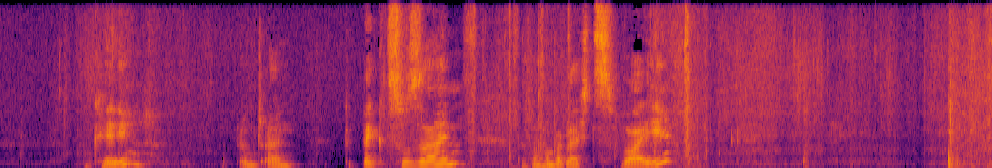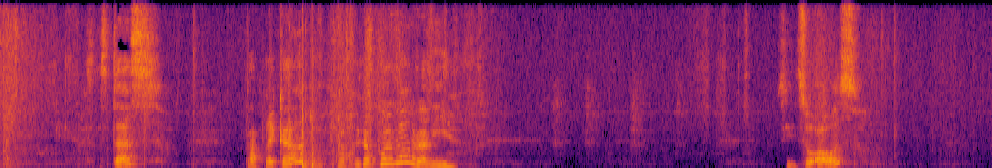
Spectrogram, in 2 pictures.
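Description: Plastic containers rustle and knock as a hand lifts them from a cardboard box.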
